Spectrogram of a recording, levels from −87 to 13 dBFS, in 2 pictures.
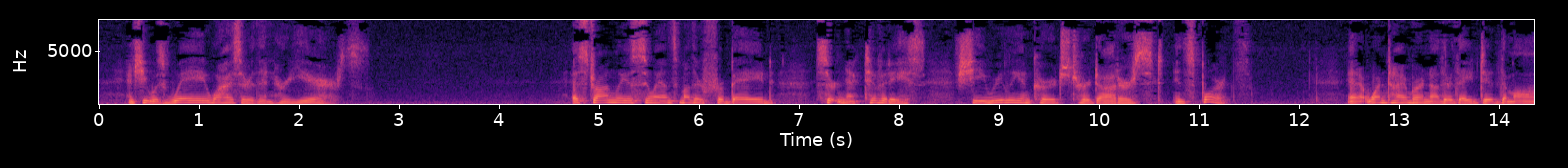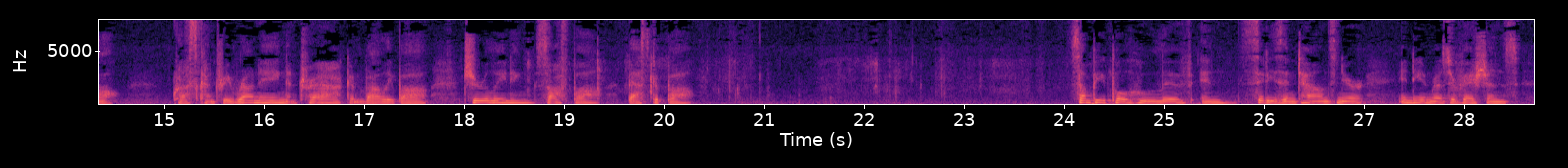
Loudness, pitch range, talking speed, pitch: -21 LUFS, 150-175 Hz, 115 wpm, 160 Hz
